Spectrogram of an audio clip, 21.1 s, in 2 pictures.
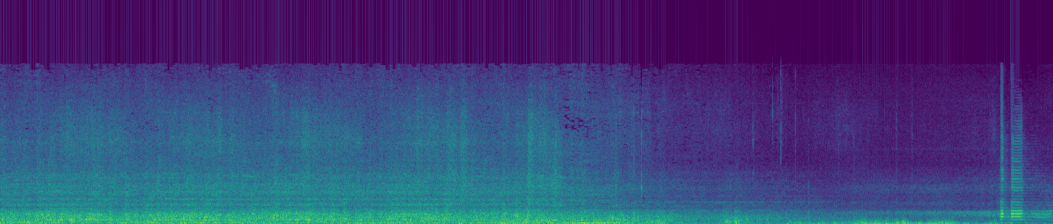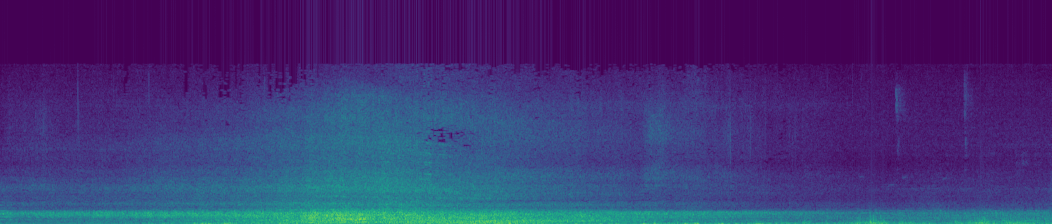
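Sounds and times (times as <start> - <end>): train passing close by: 0.0 - 21.0
locomotive horn toot: 10.0 - 10.7.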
